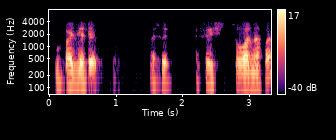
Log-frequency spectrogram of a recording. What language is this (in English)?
Kashmiri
